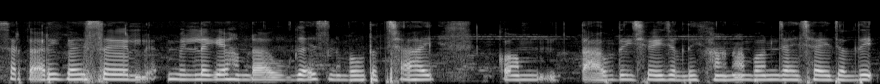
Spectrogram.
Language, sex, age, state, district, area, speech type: Maithili, female, 18-30, Bihar, Sitamarhi, rural, spontaneous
